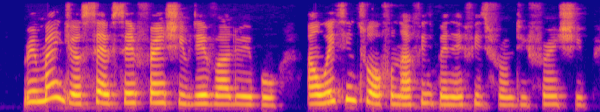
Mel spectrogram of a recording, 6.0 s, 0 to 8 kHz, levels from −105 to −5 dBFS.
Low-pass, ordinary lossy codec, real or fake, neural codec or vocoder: 7.2 kHz; none; real; none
